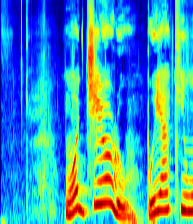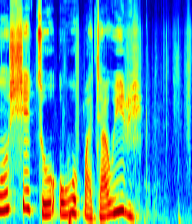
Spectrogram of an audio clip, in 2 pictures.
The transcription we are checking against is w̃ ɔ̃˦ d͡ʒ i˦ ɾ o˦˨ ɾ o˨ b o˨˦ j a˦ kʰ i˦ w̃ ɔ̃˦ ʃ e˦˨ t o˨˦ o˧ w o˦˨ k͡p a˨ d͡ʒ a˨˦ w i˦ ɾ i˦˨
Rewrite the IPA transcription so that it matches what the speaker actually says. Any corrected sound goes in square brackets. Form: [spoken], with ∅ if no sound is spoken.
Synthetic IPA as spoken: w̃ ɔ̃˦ d͡ʒ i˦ ɾ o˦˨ ɾ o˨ b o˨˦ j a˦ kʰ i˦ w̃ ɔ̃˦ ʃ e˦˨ t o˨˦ o˧ w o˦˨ k͡p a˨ d͡ʒ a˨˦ w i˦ ɾ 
